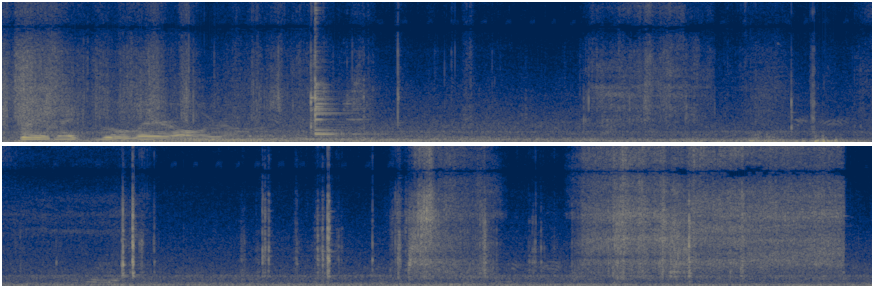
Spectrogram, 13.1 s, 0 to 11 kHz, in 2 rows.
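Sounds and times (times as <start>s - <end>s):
aerosol can spraying: 10.8s - 12.9s.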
